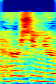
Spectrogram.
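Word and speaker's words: Hechinger: Is it Hershinger or Herchinger? The the Hershinger report yes so Yeah.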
